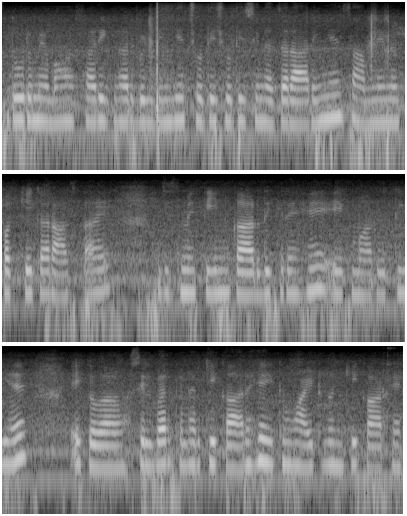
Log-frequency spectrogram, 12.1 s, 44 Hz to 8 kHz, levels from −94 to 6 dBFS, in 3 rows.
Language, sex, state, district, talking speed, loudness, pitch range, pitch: Hindi, female, Uttar Pradesh, Jyotiba Phule Nagar, 205 wpm, -24 LUFS, 190-205 Hz, 195 Hz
